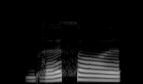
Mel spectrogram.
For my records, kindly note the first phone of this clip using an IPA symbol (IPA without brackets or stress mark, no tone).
bʱ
